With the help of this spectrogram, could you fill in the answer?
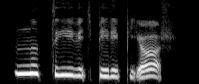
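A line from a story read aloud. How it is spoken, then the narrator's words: Sad reminder. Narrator (Russian): грустно напомнила ему тетя Катя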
